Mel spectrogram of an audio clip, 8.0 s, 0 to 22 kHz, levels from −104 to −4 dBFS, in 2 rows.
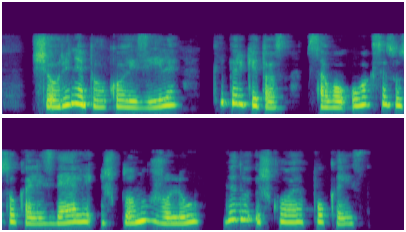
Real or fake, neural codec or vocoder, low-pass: real; none; 7.2 kHz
